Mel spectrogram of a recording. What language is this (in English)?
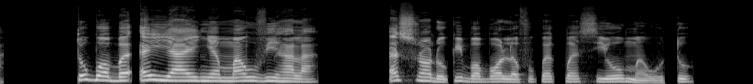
Ewe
